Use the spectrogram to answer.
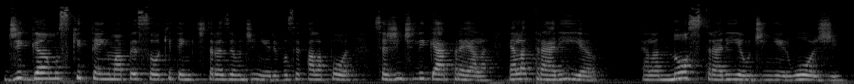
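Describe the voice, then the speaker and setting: A Brazilian woman teaching English to viewers, chatty and repeating example phrases slowly for learners. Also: fairly high pitch, steady tone, reverberant. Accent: Brazilian Portuguese. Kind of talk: bilingual English lesson, addressing viewers.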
